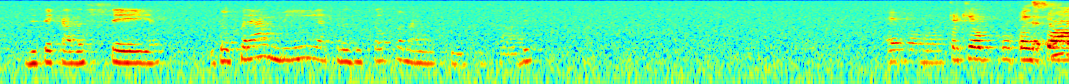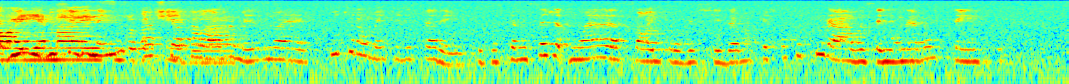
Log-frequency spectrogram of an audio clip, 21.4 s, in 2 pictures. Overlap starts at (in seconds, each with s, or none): 10.3 s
